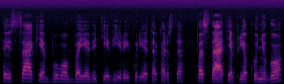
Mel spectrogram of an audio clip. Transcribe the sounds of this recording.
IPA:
tɐɪ ˈsɑːkʲeː ˈbʊʋoː bɐjɛˈʋʲɪ tʲiɛ ˈʋʲiːrɐɪ kʊˈrʲiɛ tɐ ˈkɐrstɐ pɐˈstɑːtʲeː pʲrʲiɛ ˈkʊnʲɪɡoː

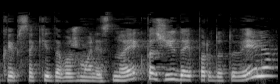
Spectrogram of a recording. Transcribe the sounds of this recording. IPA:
kɐɪp sɐˈkʲiːdɐʋoː ˈʒmoːnʲeːs nʊˈɐɪk pɐs ˈʒʲiːdɐ iː pɐrduɔtʊˈʋʲeːlʲæː

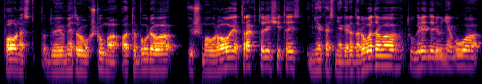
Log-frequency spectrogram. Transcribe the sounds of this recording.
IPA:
ˈpoːnɐs tʲɪ poː ˈdʲʋʲiɛjuː ˈmʲeːtruː ɐʊkˈʃtʊmoː oː tɜ ˈbuːdɐʋoː ɪʃmɐʊˈroːjɛ ˈtrɑːktoːrʲɛɪs ˈʃʲiːtɐɪs ˈnʲiɛkɐs nʲɛɡrɐdɐˈruɔdɐʋoː tuː ˈɡrʲæːdʲɛrʲuː nʲɛˈbuːoː

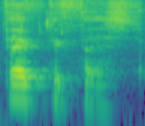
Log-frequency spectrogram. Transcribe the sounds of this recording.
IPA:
ˈtɐɪp tʲɪkˈtɐɪs

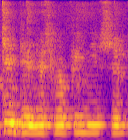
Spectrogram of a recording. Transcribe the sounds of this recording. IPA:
ˈd͡zʲɪdʲɛlʲɪs lˠoːpʲɪˈnʲiːs ɪr

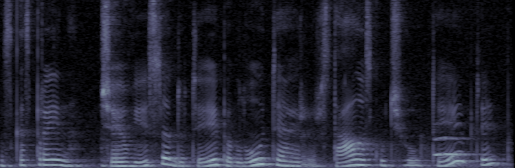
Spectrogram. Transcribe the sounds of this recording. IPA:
ˈʋʲɪskɐs prɐˈɐɪnɐ ˈt͡ʃʲɛ jɛʊ ˈʋʲiːsɐdʊ ˈtɐɪp ɛɡˈlˠuːtʲeː ɪr ɪr ˈstɑːlˠɐs kuːˈt͡ʃʲuː ˈtɐɪp ˈtɐɪp

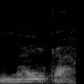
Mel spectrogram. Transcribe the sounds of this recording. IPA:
ˈnɐ ɪr ˈkɐ

